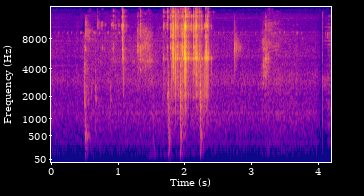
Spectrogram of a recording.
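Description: Small metal parts of a homemade bottle cap lure clicking and jingling as it is handled: a few single clicks, then a quick cluster of clinks about two seconds in, the loudest part.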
